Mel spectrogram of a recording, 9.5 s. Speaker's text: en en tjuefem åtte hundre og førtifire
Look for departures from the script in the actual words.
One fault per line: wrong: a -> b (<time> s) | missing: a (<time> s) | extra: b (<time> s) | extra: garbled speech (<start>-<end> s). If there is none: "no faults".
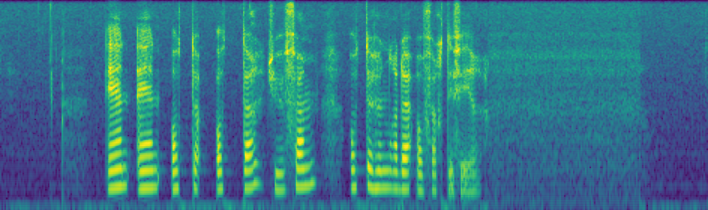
extra: åtte åtte (2.4 s)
